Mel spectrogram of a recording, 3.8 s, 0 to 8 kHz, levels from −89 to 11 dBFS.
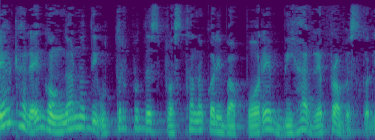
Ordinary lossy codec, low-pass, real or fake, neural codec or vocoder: none; 7.2 kHz; real; none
